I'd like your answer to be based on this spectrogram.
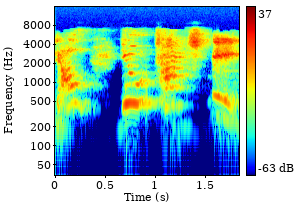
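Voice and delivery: mock screaming at a very high pitch. Speaker retelling a street confrontation, imitating the woman screaming at them. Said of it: "she starts screaming".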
